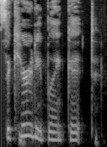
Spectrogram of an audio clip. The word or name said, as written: security blanket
